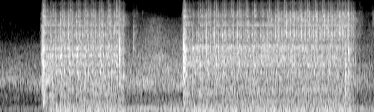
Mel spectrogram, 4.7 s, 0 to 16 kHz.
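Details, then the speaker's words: 1990 Sea-Doo GT, 587cc Rotax, non-running unit: steady fast cranking churn for several seconds that never fires; crank no-start with no spark confirmed. "Let's check for spark. Whole lot of nada."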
